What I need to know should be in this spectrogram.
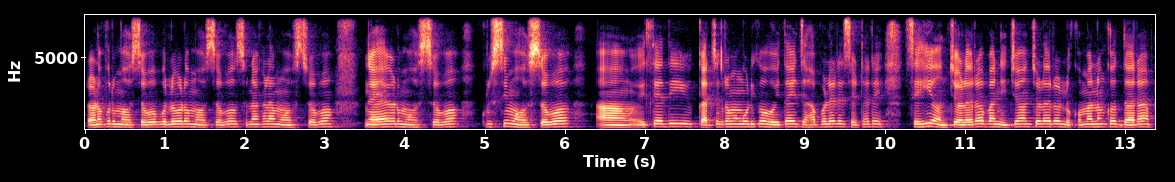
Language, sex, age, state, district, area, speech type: Odia, female, 30-45, Odisha, Nayagarh, rural, spontaneous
